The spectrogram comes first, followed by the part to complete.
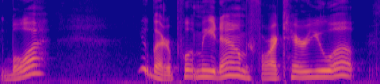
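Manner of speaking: pet cat character voice, talking back. Holding the cat and speaking for it: voicing the cat Thor. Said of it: "she's like".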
